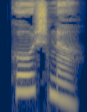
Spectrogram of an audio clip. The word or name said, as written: ಘೋಸನೆ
